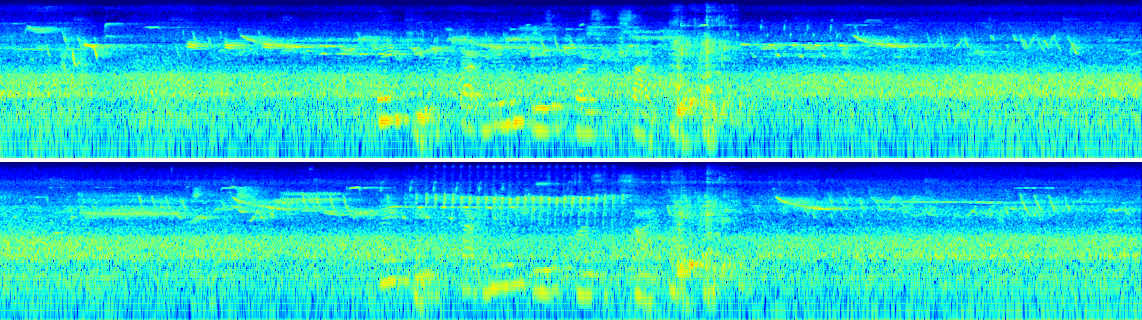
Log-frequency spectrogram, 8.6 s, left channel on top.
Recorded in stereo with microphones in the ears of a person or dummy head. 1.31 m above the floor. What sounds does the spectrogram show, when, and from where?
2.8 s a woman speaking: 45° left (ahead or behind), 4.5 m
5.0 s a splash: 50° left (ahead or behind), 1.8 m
